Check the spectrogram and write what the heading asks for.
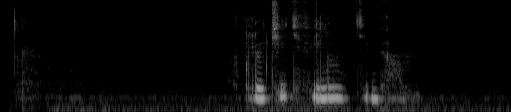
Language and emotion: Russian, sad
